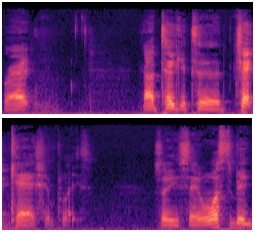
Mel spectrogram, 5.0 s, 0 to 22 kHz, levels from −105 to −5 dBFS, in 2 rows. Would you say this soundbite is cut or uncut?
uncut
